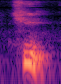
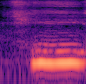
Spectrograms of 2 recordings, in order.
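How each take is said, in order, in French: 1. Dit avec le ton de qi signifiant énergie. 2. Dit avec le ton de qi signifiant sept. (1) "les Chinois ils disent Qi" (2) "ça veut dire le chiffre sept"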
